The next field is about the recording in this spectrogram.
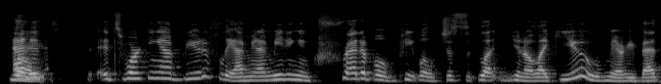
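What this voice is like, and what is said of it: Speaks with a distinctive regional accent. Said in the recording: “your accent is wonderful ... That's your special accent.”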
